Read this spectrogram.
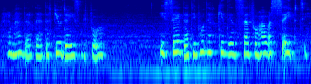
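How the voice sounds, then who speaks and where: An actress in her forties playing a grieving sister and widow in a horror film, talking in a weary, quiet voice that often drops to a half-whisper. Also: on the high side, fairly even intonation, moderate pace, soft background music, close to an everyday voice. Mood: sombre. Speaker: film character, older sister. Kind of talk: film acting.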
